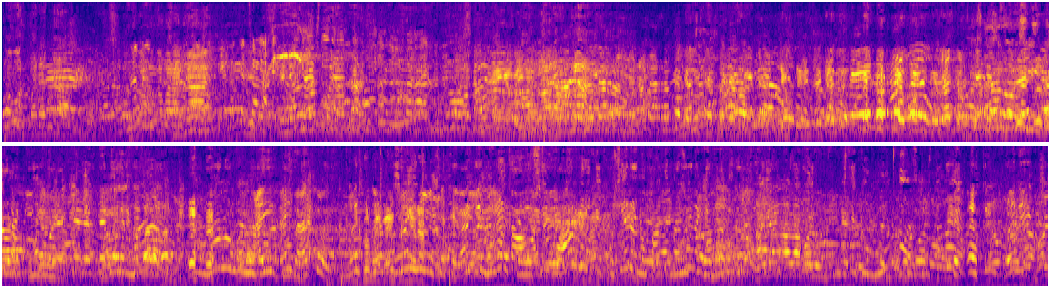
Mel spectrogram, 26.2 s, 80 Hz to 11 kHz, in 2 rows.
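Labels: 0.0s People talking in a crowd. 26.2s
3.2s A loud whistling sound in the background. 3.9s
10.5s A man laughs loudly in the background. 11.3s
11.3s Men and women are discussing loudly and closely. 19.8s
15.3s A man is laughing in the background. 15.7s

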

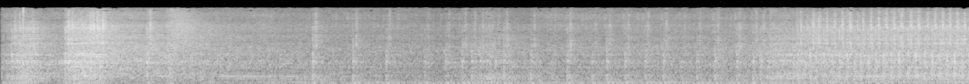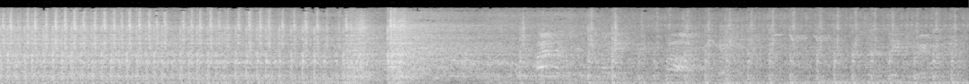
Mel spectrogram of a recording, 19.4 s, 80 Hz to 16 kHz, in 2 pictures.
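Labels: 0.0s A motorbike revs loudly and repeatedly in a garage. 2.3s
2.3s A motorbike engine rumbles loudly in a garage. 13.0s
13.0s A motorbike revs loudly in a garage. 14.2s
14.2s A person is speaking gently in the background. 19.3s
14.2s Motorbike engine rumbling softly. 19.3s

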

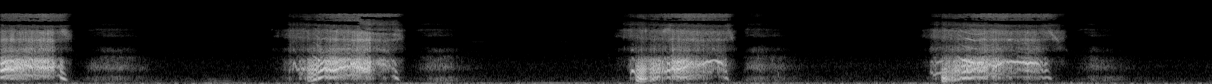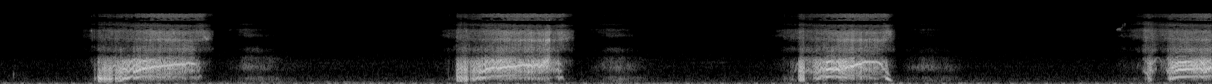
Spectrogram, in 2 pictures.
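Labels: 2.8s A dog is snoring. 11.4s

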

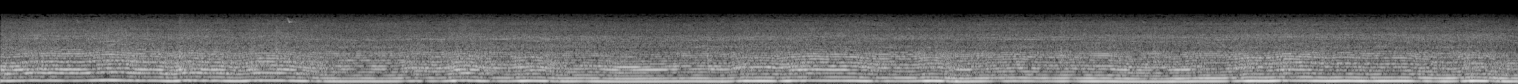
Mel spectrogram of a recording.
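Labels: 0.0s A chainsaw cuts through wood, producing a loud buzzing sound. 15.2s

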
